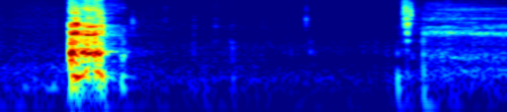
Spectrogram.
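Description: One sharp, close cough, then a pause and a second shorter throat-clearing cough that trails into a faint tone.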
